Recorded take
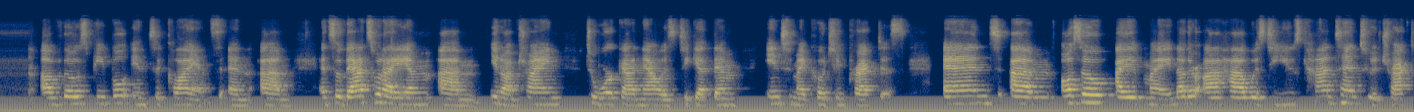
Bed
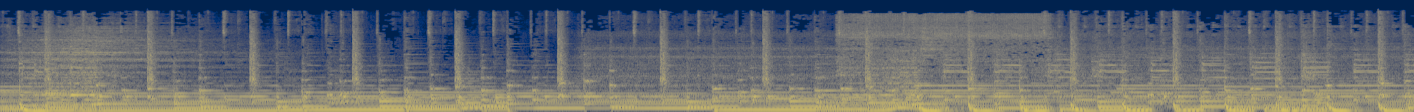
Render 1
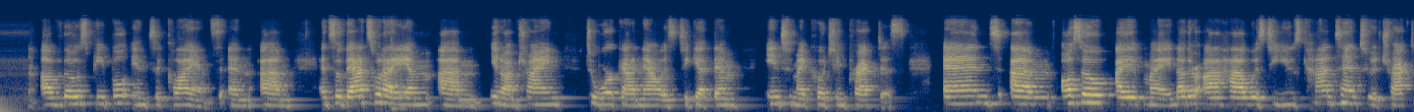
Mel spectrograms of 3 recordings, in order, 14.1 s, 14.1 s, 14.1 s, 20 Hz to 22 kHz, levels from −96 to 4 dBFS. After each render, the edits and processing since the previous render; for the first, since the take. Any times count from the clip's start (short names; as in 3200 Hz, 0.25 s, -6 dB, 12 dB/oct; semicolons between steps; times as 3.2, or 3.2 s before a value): de-hum 60 Hz, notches 7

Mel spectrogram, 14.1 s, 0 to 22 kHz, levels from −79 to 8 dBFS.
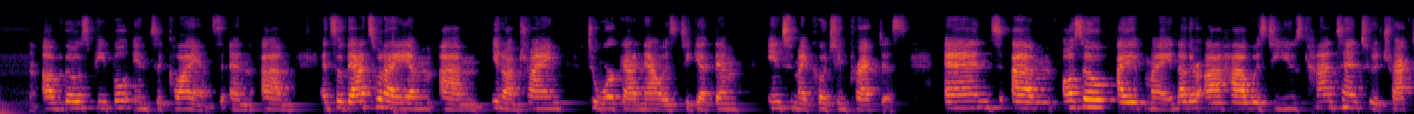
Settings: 7.76–8.79 high shelf 8300 Hz +11 dB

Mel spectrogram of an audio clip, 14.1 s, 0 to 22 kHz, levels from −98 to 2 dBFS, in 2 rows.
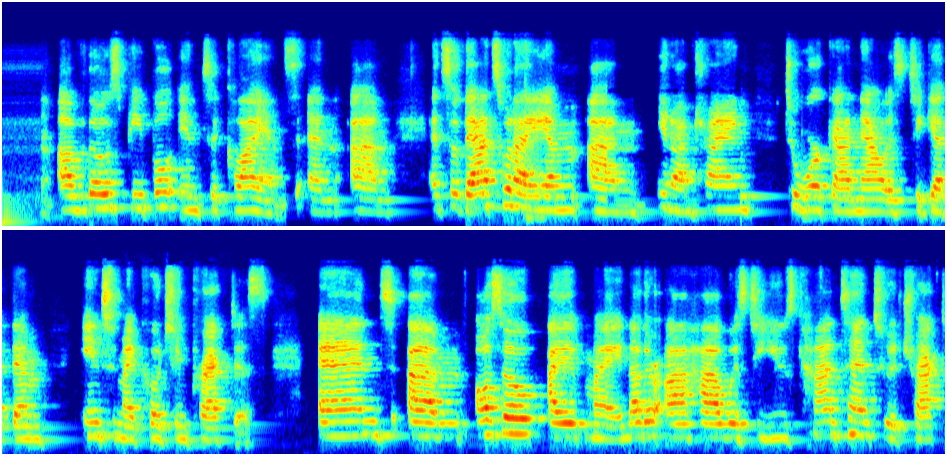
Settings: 2.12–3.48 HPF 780 Hz 6 dB/oct; 4.53–5.54 fixed phaser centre 1400 Hz, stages 6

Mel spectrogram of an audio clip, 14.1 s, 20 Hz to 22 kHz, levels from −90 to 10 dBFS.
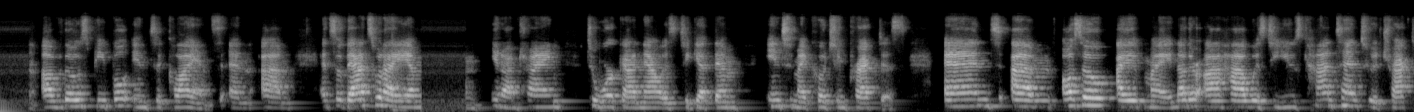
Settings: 4.21–4.66 room tone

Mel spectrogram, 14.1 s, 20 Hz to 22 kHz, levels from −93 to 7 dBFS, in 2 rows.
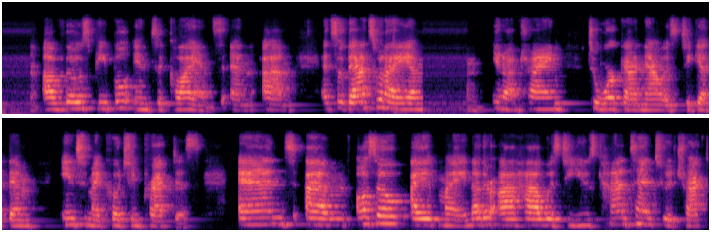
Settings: notches 60/120/180/240 Hz; comb 4.8 ms, depth 51%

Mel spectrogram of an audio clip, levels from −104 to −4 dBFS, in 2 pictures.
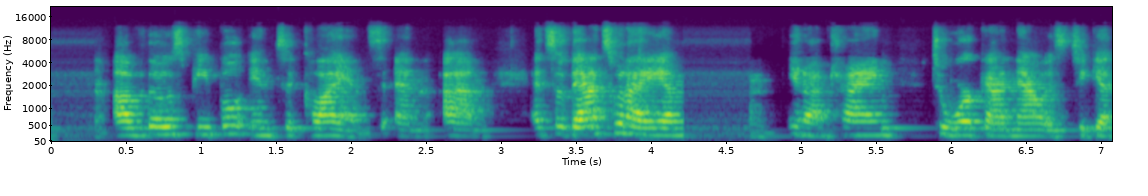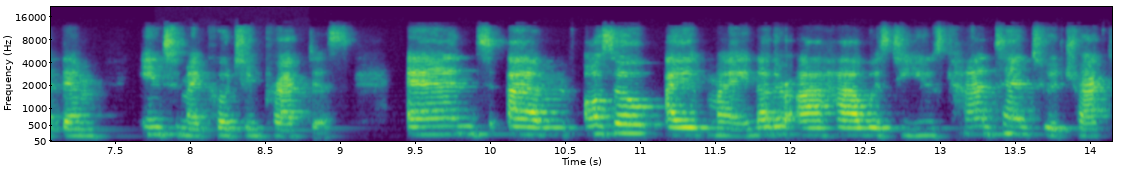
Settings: HPF 280 Hz 6 dB/oct; dynamic EQ 8200 Hz, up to +4 dB, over -38 dBFS, Q 1.3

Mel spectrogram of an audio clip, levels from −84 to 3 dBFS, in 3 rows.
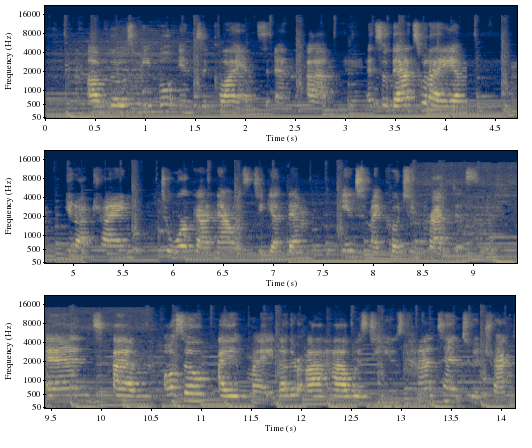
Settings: add bed -11.5 dB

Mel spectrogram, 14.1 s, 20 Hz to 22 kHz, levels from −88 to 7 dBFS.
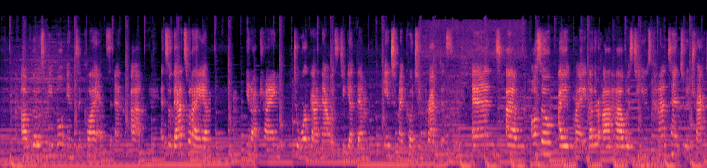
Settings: gain +2.5 dB; limiter -1 dBFS, peak gain reduction 1.5 dB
